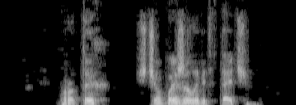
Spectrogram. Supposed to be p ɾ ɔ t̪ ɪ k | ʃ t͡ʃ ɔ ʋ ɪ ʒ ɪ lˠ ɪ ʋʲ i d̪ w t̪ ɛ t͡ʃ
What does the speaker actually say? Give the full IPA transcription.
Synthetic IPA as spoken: p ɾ ɔ t̪ ɪ x | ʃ t͡ʃ ɔ ʋ ɪ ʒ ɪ lˠ ɪ ʋʲ i d̪ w t̪ ɛ t͡ʃ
